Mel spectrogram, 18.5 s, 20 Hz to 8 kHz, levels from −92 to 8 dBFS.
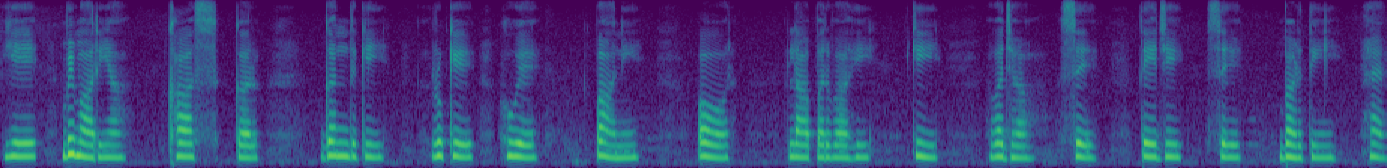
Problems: low volume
